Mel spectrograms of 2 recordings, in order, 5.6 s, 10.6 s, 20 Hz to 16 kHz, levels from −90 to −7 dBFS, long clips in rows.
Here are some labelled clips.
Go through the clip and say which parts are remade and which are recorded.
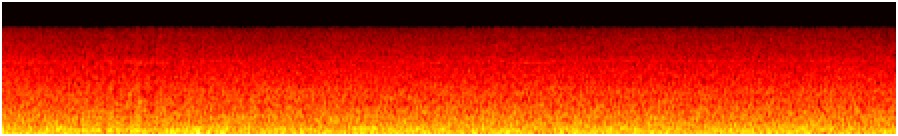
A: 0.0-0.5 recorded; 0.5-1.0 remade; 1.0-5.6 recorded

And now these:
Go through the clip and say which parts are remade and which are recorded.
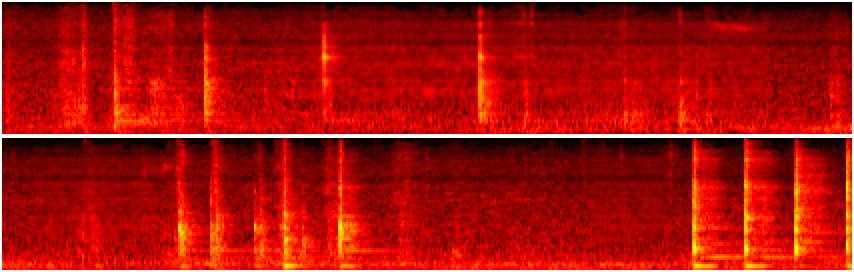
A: 0.0-1.9 recorded; 1.9-4.8 remade; 4.8-5.5 recorded; 5.5-6.3 remade; 6.3-9.0 recorded; 9.0-9.5 remade; 9.5-10.6 recorded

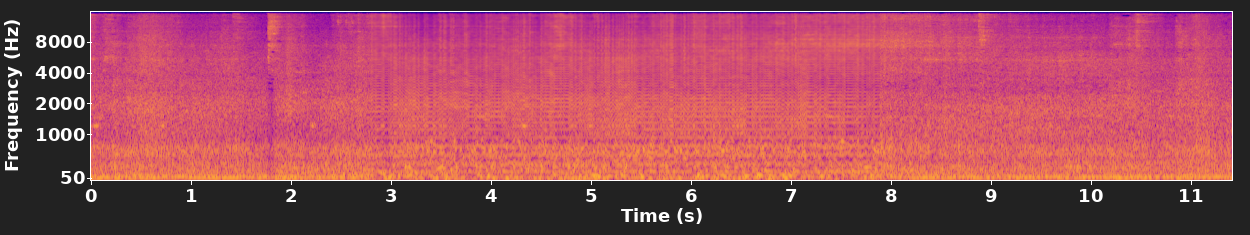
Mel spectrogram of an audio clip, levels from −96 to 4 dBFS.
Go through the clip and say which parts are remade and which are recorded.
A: 0.0-2.8 recorded; 2.8-7.9 remade; 7.9-11.4 recorded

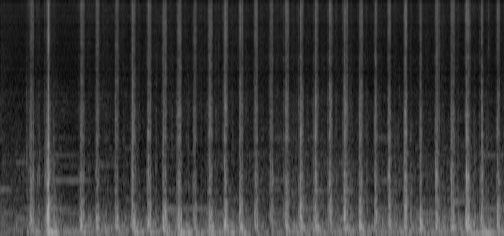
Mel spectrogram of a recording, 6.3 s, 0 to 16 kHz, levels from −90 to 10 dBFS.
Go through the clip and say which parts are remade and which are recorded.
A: 0.0-6.3 remade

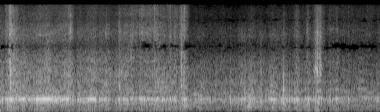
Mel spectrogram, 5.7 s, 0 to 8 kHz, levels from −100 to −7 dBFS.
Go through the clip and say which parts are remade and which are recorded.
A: 0.0-0.4 recorded; 0.4-1.9 remade; 1.9-5.7 recorded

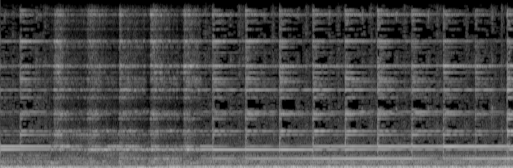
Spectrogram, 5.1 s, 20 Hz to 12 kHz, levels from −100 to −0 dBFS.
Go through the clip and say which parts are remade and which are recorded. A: 0.0-0.5 recorded; 0.5-2.0 remade; 2.0-5.1 recorded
